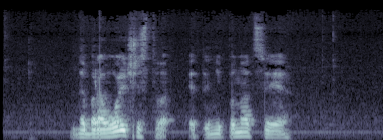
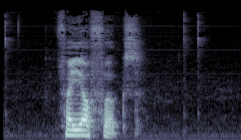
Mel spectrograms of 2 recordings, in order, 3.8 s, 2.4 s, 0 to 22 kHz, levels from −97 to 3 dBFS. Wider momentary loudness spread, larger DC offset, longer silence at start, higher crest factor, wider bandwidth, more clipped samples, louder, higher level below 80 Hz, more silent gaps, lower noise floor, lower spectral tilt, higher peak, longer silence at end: second, 16 LU vs 20 LU; neither; about the same, 0.7 s vs 0.6 s; about the same, 18 dB vs 20 dB; second, 14.5 kHz vs 16 kHz; neither; about the same, -20 LUFS vs -19 LUFS; about the same, -58 dBFS vs -62 dBFS; neither; second, -55 dBFS vs -61 dBFS; about the same, -6.5 dB/octave vs -5.5 dB/octave; about the same, -2 dBFS vs -2 dBFS; about the same, 0.95 s vs 1.05 s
